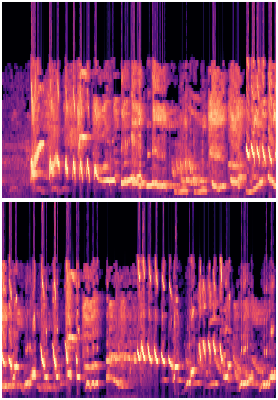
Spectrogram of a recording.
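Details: White-rumped shama, Medan versus Borneo bird in a song duel, territorial: loud varied song with rapid trill series, rising and falling whistles and chattering bursts, continuous throughout.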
